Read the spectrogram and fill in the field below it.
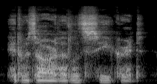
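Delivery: ordinary delivery, nothing marked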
